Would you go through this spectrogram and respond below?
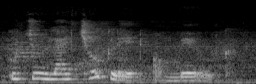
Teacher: In an alternative question, the tone rises on the first part of the question and falls on the last part afterward. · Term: Alternative questions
